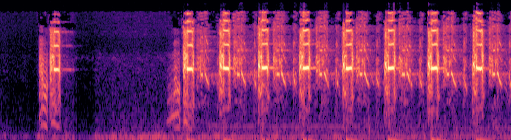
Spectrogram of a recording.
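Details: Grey francolin (teetar) in Pakistan announcing its territory, a call mostly heard in the morning or evening: one short note, a pause, then eight loud harsh high squawking notes in a steady series about every half second, low rumble beneath.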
